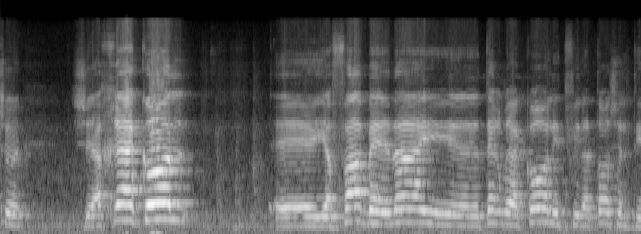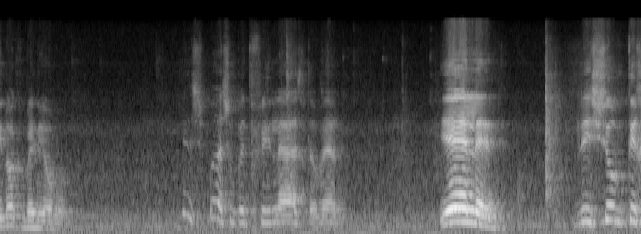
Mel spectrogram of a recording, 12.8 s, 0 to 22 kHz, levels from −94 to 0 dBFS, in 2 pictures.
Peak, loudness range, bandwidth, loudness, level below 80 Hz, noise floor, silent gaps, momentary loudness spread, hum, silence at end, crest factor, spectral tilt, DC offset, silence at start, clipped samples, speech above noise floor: 0 dBFS; 17 LU; 16 kHz; -16 LUFS; -50 dBFS; -43 dBFS; none; 22 LU; none; 0 s; 18 dB; -4 dB/octave; 0.1%; 0 s; under 0.1%; 26 dB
